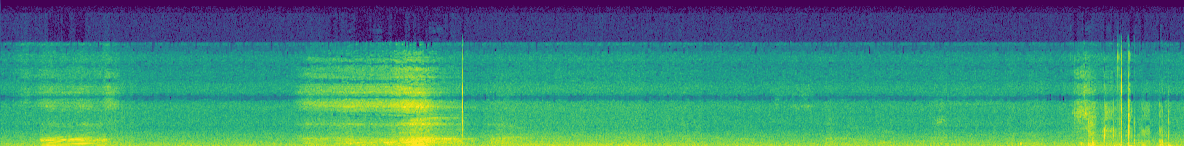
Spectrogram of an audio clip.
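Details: Man snoring in sleep: one loud snort-like snore that wakes him, then quiet breathing and some rustling.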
